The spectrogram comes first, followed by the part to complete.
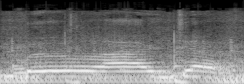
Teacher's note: Sebagai contohnya yaitu dalam kata belajar, yang dimana berdasarkan kata dasar yaitu ajar bertemu dengan prefiks atau awalan ber, maka ia menjadi belajar, bukan berajar. Nah, proses ini terjadi karena adanya suatu perubahan fonem yaitu fonem R berubah menjadi L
